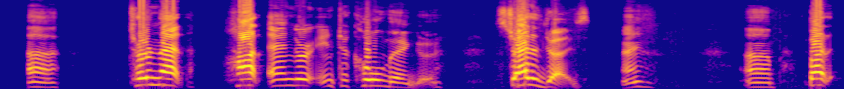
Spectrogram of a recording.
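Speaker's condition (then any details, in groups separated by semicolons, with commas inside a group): Cerebral palsy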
